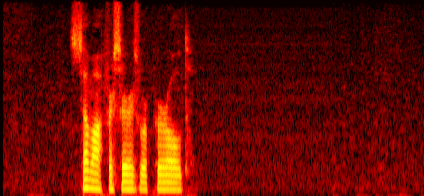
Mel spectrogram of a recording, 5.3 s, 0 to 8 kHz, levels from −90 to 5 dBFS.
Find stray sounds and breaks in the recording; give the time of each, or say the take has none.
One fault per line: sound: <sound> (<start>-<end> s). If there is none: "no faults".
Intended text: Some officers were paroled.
no faults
